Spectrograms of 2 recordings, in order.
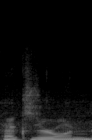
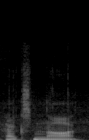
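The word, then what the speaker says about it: x₀: is one number but that's technically not pronounced X zero and V zero and they're actually X naught and Z and V naught so this is the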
